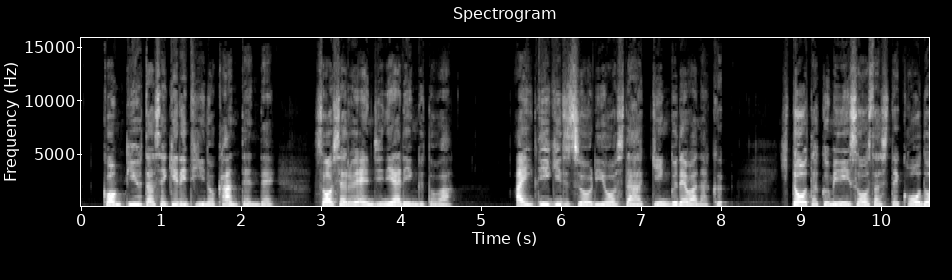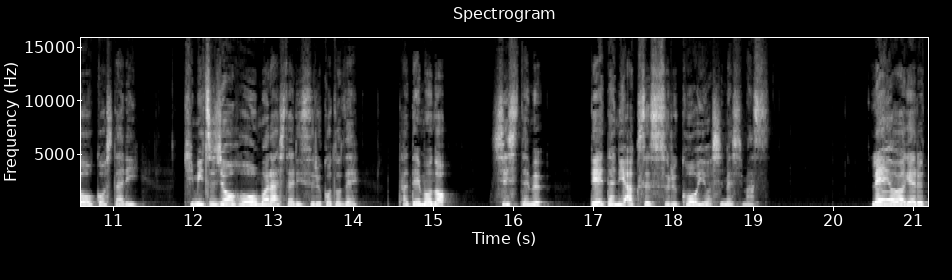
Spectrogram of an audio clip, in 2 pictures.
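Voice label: Japanese elearning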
